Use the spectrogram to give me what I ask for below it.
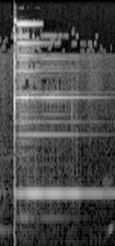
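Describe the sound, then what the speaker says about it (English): One small high-pitched bell is struck once, a sharp bright ding that rings on as a clear sustained tone and slowly fades, close and alone. "A higher bell, right?"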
